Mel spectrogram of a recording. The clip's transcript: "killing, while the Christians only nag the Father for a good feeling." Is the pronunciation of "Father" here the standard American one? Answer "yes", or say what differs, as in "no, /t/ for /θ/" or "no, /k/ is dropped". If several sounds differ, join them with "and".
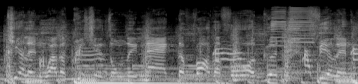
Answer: yes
